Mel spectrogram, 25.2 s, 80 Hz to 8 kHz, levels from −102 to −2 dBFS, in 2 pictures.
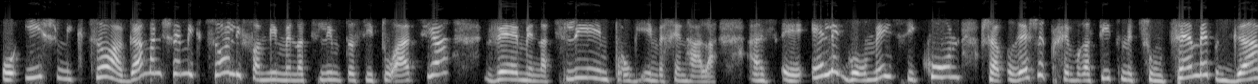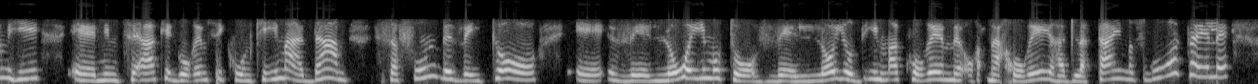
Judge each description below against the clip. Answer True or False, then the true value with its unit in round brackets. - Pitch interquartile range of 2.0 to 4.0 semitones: False (5.3 semitones)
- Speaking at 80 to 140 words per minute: True (105 wpm)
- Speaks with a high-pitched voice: True (245 Hz)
